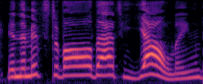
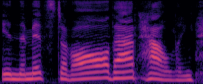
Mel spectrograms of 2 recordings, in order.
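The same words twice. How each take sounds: First: Higher, loud storytelling build; rising clamor. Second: Said in the usual way. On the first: A narrator's reading. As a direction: raise pitch and volume over the din. Second step rises over first.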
